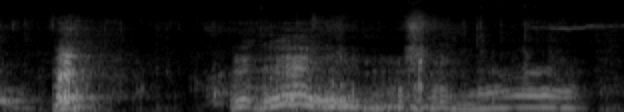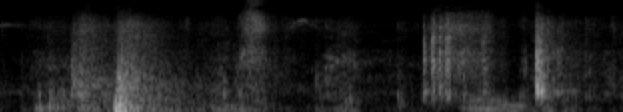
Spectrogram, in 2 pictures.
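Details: German Shepherd dog giving three short, sharp barks spaced a second or two apart, with a long wavering, whining vocalization that rises and falls in between; no other clear sounds.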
